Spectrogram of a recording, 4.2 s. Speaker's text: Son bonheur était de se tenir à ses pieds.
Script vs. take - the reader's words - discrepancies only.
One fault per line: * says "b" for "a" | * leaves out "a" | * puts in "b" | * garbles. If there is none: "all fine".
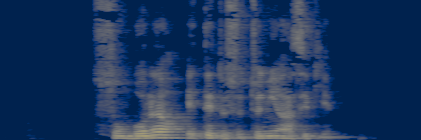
all fine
